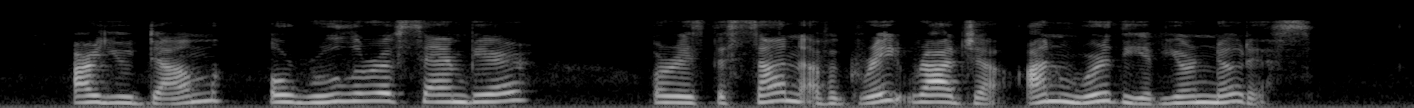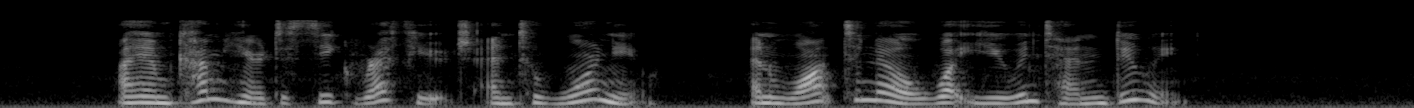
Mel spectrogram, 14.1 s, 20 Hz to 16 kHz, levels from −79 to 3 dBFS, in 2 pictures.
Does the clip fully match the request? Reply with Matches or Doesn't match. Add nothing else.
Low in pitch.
Doesn't match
